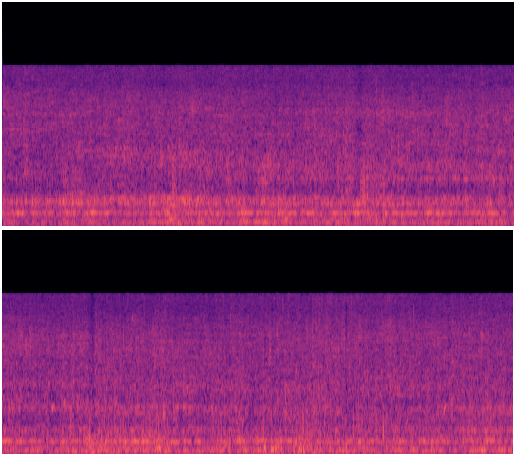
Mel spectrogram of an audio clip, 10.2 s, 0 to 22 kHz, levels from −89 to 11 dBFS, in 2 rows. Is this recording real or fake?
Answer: fake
